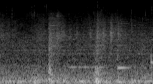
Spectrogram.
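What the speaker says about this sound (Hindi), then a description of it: "इस पे हमसफ़र एक्सप्रेस जा रही है।" Humsafar Express train running along the route to Tirupati, a steady low rumble of wheels on rail with faint clicks and a brief tonal whistle, heard from nearby with no one speaking.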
